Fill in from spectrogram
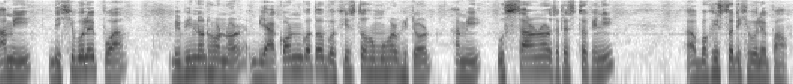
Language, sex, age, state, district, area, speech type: Assamese, male, 18-30, Assam, Dibrugarh, rural, spontaneous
